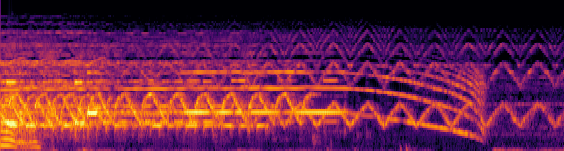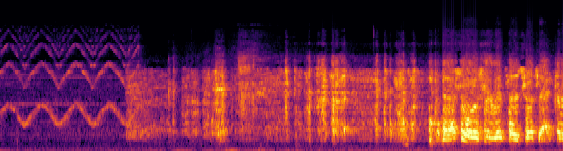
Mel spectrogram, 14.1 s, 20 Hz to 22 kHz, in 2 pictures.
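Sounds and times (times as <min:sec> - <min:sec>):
wailing siren tone: 0:00.0 - 0:09.0
radio static hiss: 0:08.6 - 0:14.0.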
